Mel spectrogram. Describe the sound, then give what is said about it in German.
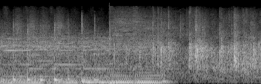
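Dense, continuous clapping from an audience fills the whole moment, fairly loud and steady, with a low tonal hum underneath at the start. “Ganz herzlichen Dank. Ich gebe den Applaus weiter an die, die dieses Filmstück produziert haben.”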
